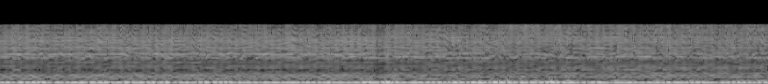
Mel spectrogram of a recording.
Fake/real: fake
